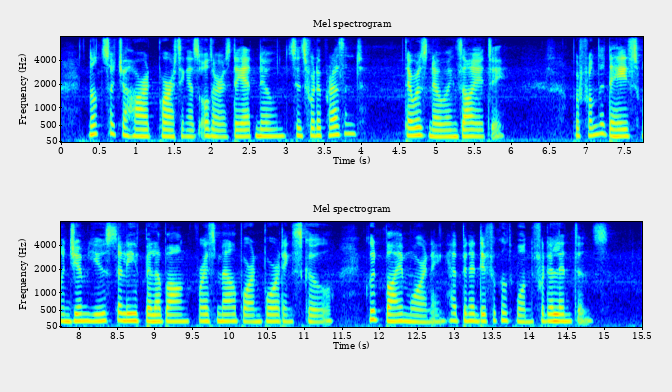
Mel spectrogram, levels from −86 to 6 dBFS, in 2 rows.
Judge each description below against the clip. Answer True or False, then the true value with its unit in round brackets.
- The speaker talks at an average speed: True (170 wpm)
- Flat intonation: True (1.7 semitones)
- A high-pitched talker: True (195 Hz)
